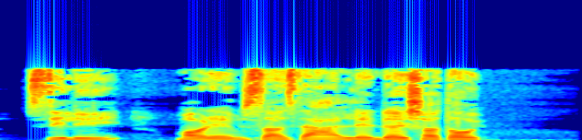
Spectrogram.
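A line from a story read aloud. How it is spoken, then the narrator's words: Shouting loudly. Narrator (Vietnamese): Quang Hùng quát lớn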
